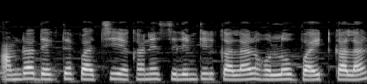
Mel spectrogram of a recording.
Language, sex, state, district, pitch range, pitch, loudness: Bengali, female, Assam, Hailakandi, 225-250 Hz, 235 Hz, -15 LUFS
